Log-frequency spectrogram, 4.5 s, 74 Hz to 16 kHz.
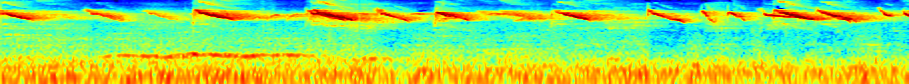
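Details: White-eye colony sound for luring birds: rapid, shrill downward-slurred chirps, about 100 notes a minute, several callers overlapping; a faint low tone early on.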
